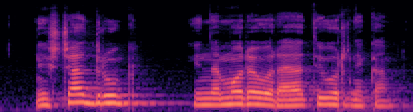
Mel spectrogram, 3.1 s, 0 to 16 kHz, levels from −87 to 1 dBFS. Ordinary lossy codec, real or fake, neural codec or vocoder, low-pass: none; real; none; 14.4 kHz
